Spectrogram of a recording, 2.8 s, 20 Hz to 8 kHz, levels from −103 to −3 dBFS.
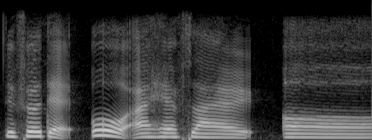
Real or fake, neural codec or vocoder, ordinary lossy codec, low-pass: real; none; none; 7.2 kHz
